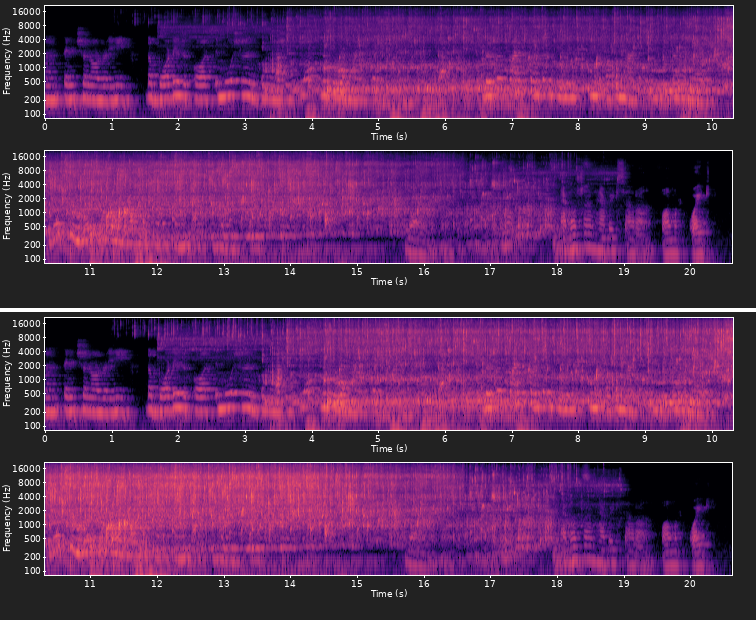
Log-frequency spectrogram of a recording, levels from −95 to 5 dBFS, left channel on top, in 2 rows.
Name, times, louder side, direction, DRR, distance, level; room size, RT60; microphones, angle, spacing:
voice 1, 0.0-5.6 6.6-10.0 10.4-13.2, equal, ahead, 2.0 m, -42 dB
Liquid, 1.3-1.9 2.3-18.4, right 9 dB, 45° right, 1.1 m, -30 dB
sound 1, 1.7-19.0, right 9 dB, 75° right, 4.1 m, -55 dB
sound 2, 3.4-3.6 4.4-4.9 5.6-6.1 7.0-7.2, right 1 dB, 20° right, 4.0 m, -45 dB
voice 2, 15.7-16.6 17.1-17.4 18.0-20.3, left 2 dB, 80° left, 1.6 m, -50 dB
19.0 x 13.5 x 2.9 m
head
